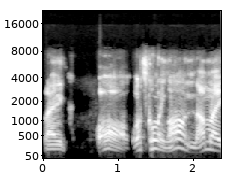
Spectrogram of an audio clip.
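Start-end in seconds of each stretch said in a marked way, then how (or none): 0.7-1.9 rough, hard diaphragm voice, pitched up. Retelling how William Oliver talked: imitating William Oliver's diaphragm voice. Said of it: "he would sound like he was talking with his diaphragm".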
